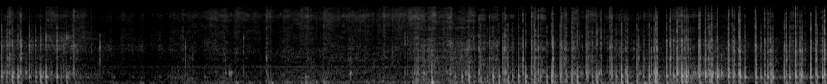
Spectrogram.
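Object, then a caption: Nylon tactical plate carrier vest. Fingertips and nails scratch and tap the padded shoulder straps, velcro and front panels of a black nylon tactical plate carrier vest worn on the chest, close to the microphone. A brief burst of scratching gives way to soft, quieter rubbing for about three seconds. Then dense, crackly scratching and rapid dry taps build to the end.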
